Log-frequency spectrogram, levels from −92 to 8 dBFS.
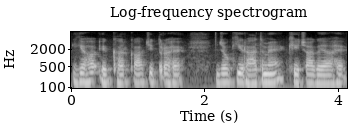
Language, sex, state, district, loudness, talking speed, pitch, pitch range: Hindi, male, Maharashtra, Gondia, -14 LUFS, 190 wpm, 140 Hz, 135-150 Hz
